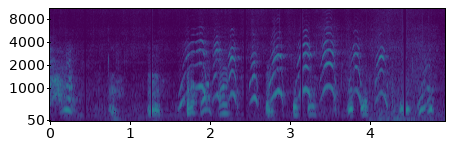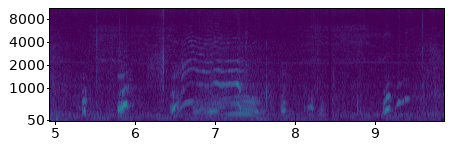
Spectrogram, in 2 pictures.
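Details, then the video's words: Spotted hyenas squabbling over a carcass taken from a leopard's tree cache at Djuma Private Game Reserve, sunrise, 1 July 2021; bursts of high rising-falling giggling whoops, then fading scattered squeals and a human laugh. "Battle Of The Carcass"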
